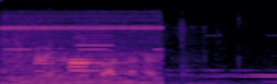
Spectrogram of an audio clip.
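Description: Muffled voices over loud low background noise with a steady high whine, cut off abruptly about two-thirds of the way in and replaced by quiet, sustained music notes.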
